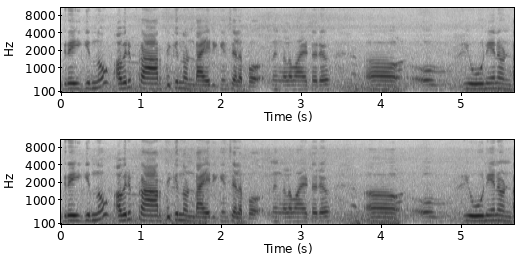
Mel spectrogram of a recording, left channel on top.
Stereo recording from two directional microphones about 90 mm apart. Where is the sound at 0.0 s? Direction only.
35° right (ahead or behind).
